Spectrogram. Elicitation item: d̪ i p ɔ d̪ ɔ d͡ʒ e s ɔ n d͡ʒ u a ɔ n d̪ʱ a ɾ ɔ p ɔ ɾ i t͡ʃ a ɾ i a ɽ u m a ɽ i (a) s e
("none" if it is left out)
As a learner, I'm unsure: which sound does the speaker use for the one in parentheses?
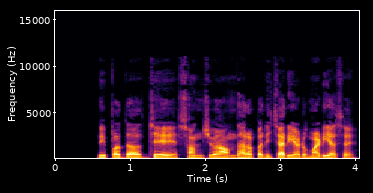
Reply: a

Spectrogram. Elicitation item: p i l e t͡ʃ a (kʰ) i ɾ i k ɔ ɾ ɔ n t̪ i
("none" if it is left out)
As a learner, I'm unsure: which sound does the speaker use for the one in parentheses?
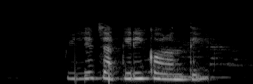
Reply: k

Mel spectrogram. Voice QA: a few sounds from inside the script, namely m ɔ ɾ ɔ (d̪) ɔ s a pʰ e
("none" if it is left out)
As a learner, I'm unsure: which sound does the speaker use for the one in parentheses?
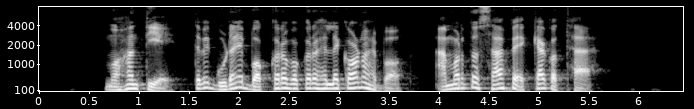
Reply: t̪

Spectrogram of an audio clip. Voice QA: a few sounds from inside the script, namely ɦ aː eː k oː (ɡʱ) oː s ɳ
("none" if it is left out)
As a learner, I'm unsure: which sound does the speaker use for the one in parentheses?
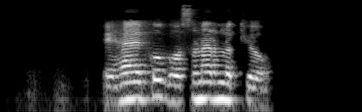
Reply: ɡʱ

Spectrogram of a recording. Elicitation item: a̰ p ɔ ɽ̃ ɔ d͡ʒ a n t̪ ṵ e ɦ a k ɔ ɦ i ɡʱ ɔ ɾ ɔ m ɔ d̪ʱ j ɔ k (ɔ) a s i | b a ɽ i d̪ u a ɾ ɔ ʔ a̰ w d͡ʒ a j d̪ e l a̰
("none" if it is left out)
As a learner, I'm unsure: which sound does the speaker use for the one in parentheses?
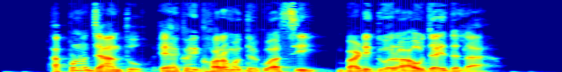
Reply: u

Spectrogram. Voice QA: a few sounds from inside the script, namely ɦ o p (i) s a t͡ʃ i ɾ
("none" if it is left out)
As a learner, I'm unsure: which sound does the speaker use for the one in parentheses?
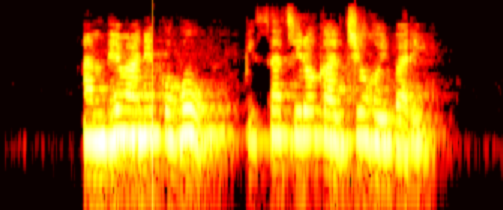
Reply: i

